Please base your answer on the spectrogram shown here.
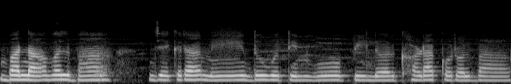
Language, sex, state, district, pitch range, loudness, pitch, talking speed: Bhojpuri, female, Uttar Pradesh, Ghazipur, 195-210 Hz, -18 LUFS, 200 Hz, 130 wpm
